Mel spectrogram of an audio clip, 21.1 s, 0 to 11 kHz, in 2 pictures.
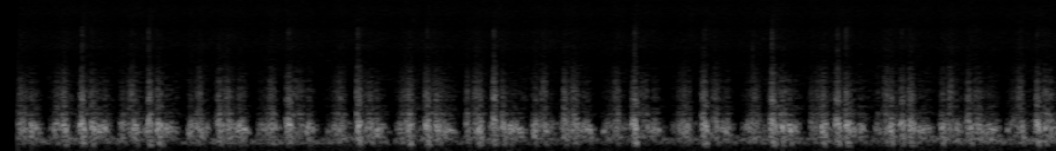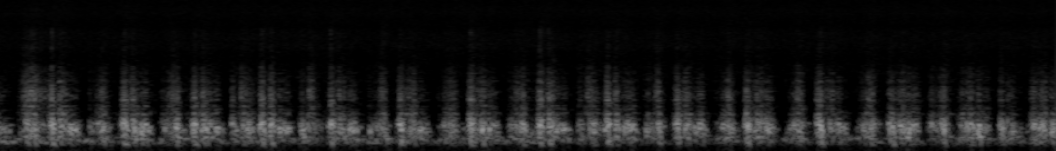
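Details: Auscultation stress test at position P, rate 90-126-72 bpm across sitting, standing and lying: intermittent machinery-like heart murmur with loud second heart sound (S2).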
